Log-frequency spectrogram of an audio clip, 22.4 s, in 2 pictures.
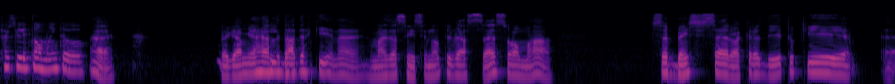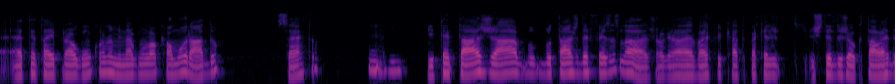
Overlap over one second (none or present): none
